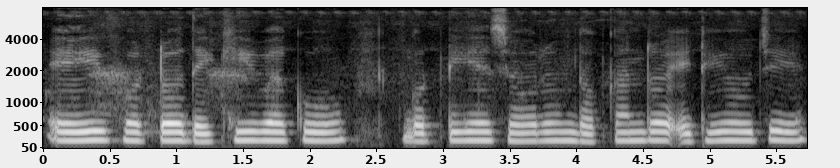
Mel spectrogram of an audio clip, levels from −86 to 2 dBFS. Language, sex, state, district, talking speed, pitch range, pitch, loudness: Odia, female, Odisha, Malkangiri, 95 wpm, 180-190 Hz, 185 Hz, -16 LUFS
